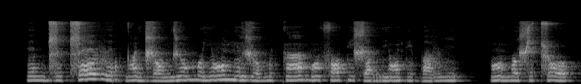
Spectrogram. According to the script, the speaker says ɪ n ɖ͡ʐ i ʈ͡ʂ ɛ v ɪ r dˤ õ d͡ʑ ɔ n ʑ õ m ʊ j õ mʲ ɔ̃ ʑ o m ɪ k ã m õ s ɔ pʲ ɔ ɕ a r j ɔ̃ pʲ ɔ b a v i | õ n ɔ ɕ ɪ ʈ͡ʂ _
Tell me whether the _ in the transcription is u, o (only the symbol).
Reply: o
